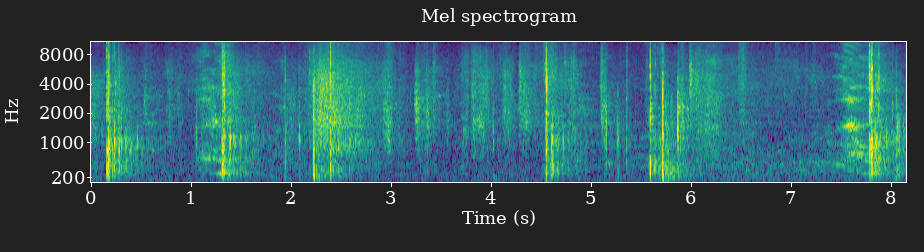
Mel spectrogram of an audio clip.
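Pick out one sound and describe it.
Tennis rackets strike a ball back and forth.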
